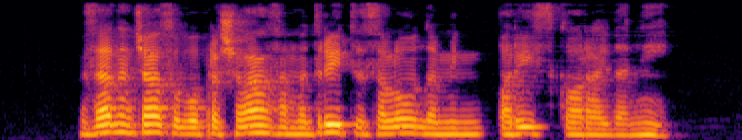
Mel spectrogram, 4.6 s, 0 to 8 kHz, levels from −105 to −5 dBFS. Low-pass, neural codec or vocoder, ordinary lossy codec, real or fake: 7.2 kHz; none; none; real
